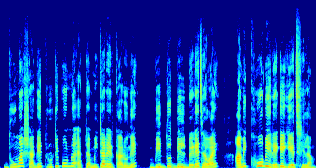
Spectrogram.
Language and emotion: Bengali, angry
